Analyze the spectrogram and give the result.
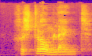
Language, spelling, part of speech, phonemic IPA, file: Dutch, gestroomlijnd, verb, /ɣəˈstromlɛint/, Nl-gestroomlijnd.ogg
- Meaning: past participle of stroomlijnen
